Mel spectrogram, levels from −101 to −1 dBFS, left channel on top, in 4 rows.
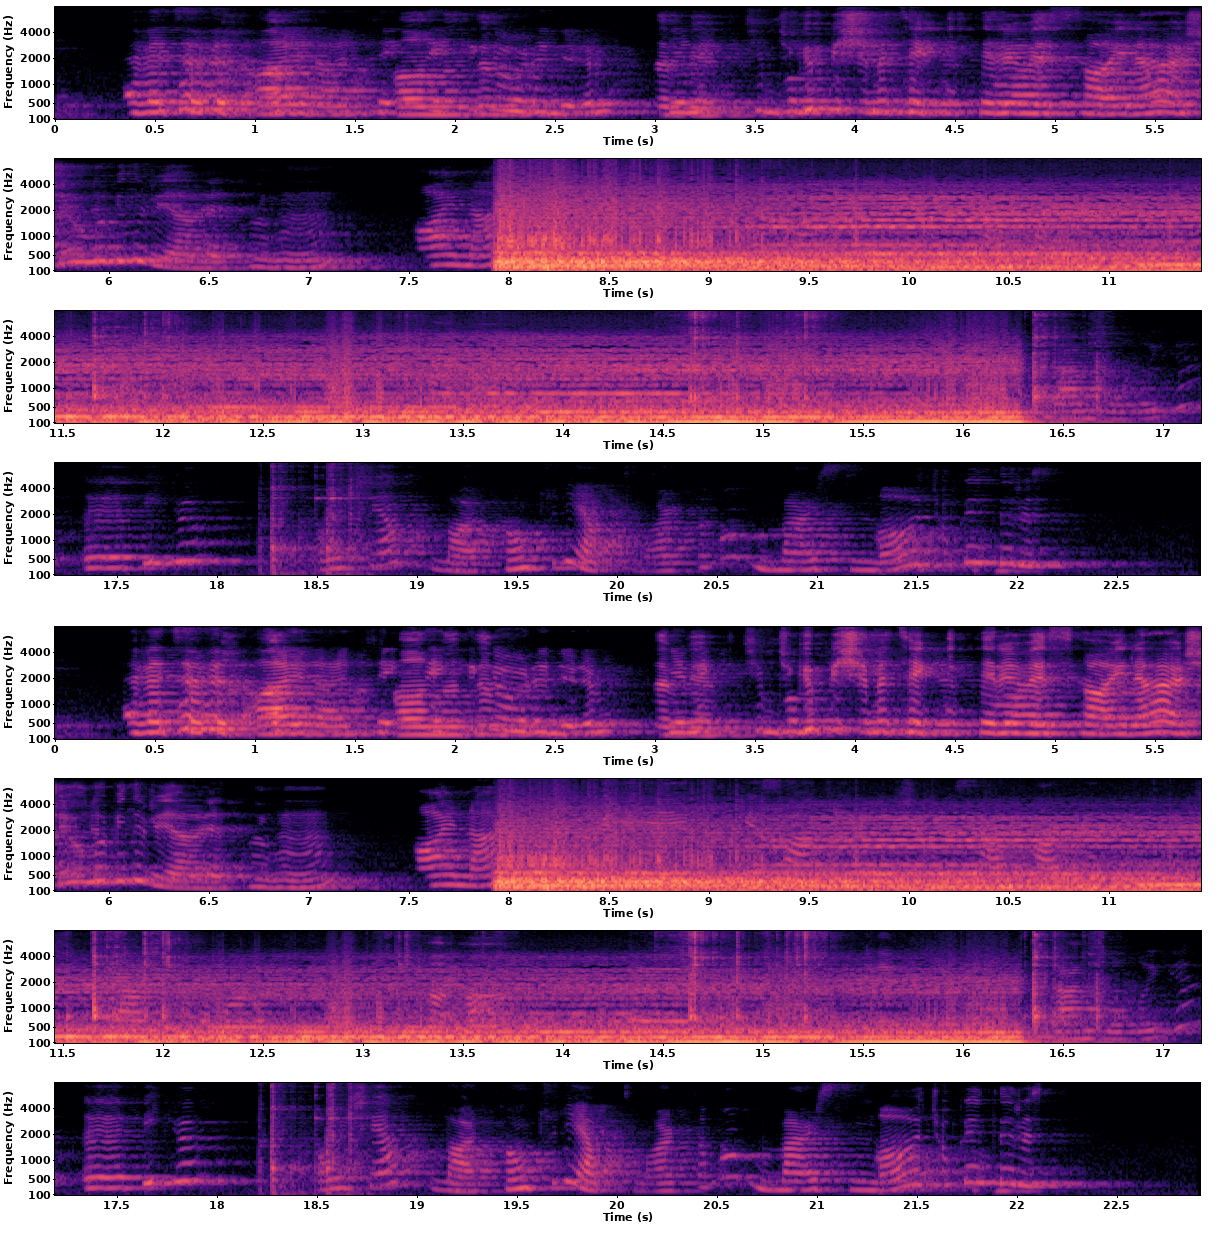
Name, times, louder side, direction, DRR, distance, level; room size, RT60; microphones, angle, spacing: voice 1, 0.3-2.8 3.1-5.0 6.3-6.6 7.5-8.1 8.4-13.1 13.4-13.7 14.2-17.9 18.5-21.3, right 2 dB, 80° right, 4 dB, 1.3 m, -45 dB
voice 2, 1.1-2.3 3.0-3.3 3.7-4.4 4.6-7.1 13.3-13.9 21.3-22.1, right 2 dB, 60° right, 4 dB, 2.1 m, -42 dB
sound 1, 7.9-16.3, left 2 dB, 25° left, 0.5 m, -27 dB
sound 2, 11.5-12.1 13.0-13.3 13.6-13.8 14.5-15.3 16.3-16.7 18.2-18.7, right 3 dB, 30° right, 1.7 m, -45 dB
24.5 x 17.0 x 3.0 m, 0.96 s
head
